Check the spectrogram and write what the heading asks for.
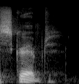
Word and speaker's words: Scribd: It's definitely Scribd because there's no E.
